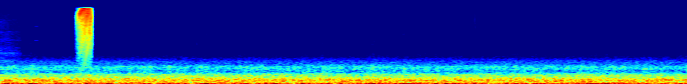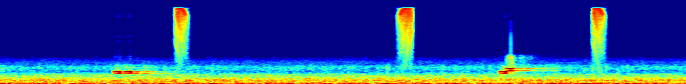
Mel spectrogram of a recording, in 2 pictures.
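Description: Game interface clicks sound sharply a few times.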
